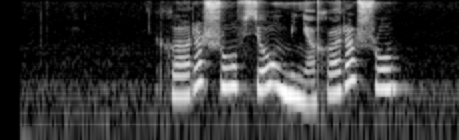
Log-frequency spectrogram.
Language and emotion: Russian, positive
